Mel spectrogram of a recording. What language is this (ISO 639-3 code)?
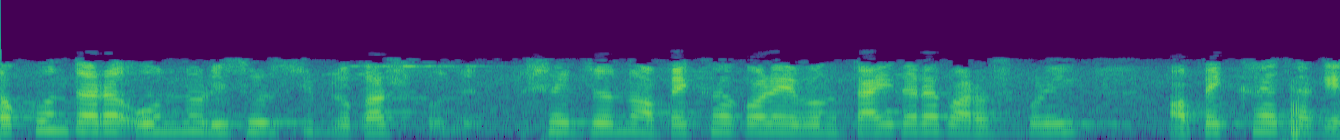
ben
